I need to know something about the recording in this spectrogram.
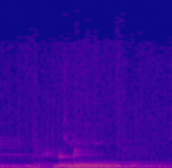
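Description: Seven-string guitar sounding plucked notes under a male voice singing a Gypsy folk song, holding a low note with a wide, even vibrato from about a third of the way in.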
